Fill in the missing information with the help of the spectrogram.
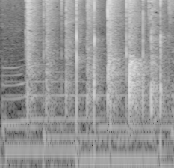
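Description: A small group breaks into brisk, uneven applause, with sharp individual claps standing out over a steady low musical hum, lasting under two seconds with no talking.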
